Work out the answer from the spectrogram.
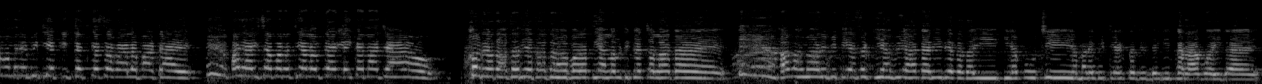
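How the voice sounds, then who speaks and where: A woman's voice: extremely high pitch, fairly even intonation, normal speed, fairly bright tone, far from the mic. A woman playing an anxious cartoon father of a bride, pleading and lamenting in an Awadhi accent. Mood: despairing. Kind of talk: cartoon dialogue in village comedy.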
